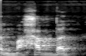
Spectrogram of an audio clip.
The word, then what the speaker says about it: محبت: ٹھیک ہے، چلتا ہے۔ لیکن صحیح جو تلفظ ہے وہ لفظ محبت کا صحیح تلفظ ہے محبت، یعنی میم پہ زبر کے ساتھ۔ چونکہ جو لفظ جس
